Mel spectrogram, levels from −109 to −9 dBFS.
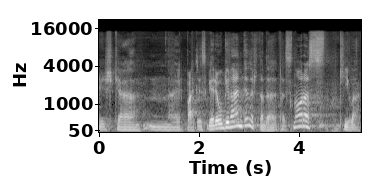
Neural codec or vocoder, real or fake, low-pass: codec, 44.1 kHz, 7.8 kbps, Pupu-Codec; fake; 14.4 kHz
